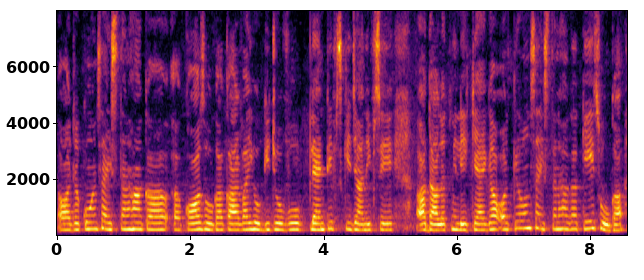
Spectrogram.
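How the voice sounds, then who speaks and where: A woman's voice: a little high, little pitch movement, a little hiss or hum. Woman teaching law in Urdu. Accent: Pakistani Urdu. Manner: reads each English phrase slowly, then glosses it in Urdu; frequent "theek hai" checks and "uh" fillers. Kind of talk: line-by-line legal text lesson.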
